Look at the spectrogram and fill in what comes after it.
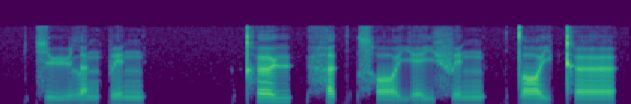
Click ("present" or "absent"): absent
